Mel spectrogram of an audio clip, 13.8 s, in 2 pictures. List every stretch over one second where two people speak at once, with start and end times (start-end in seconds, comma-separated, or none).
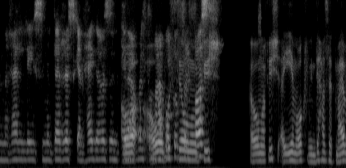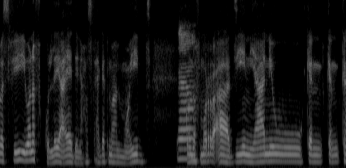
2.4-4.4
